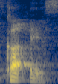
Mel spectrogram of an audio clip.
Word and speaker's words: Curtis: Okay, ladies and gentlemen, my name is Curtis. No, sorry. My name is KS. The T is silent.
